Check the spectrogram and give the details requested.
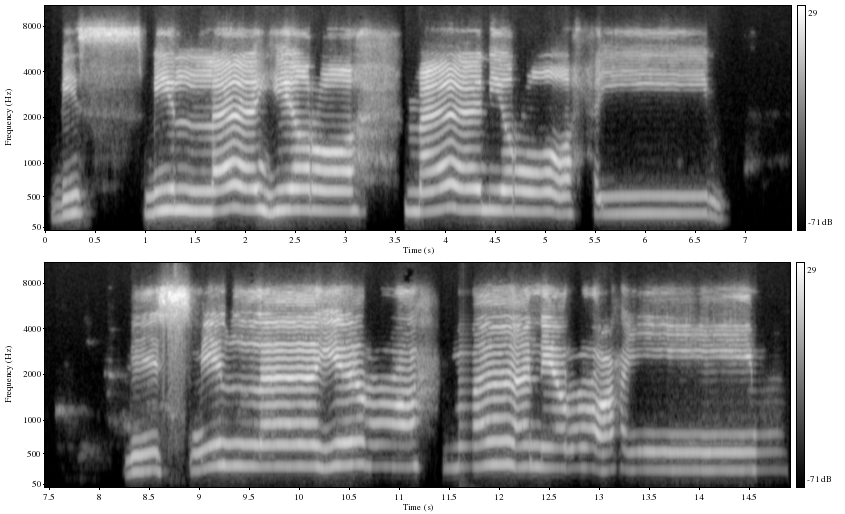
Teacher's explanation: Ada sin sukunnya, alhamesnya, ada udara yang mengalir. Kemudian dia memiliki sifat desis.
